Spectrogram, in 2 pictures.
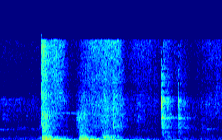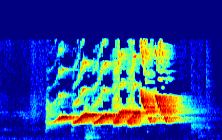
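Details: Several low knocks and rattles, then a double-collared seedeater delivers a pure tui tui zel zel phrase: about two seconds of quick, high, repeated chirping notes with a slight upward lift.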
